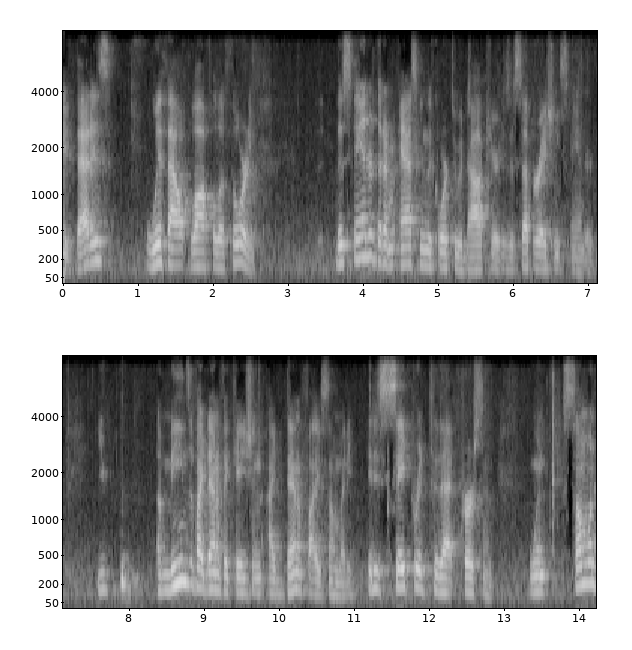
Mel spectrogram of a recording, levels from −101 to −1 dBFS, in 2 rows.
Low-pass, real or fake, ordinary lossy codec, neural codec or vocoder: 7.2 kHz; real; Opus, 16 kbps; none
